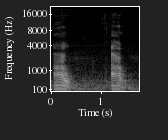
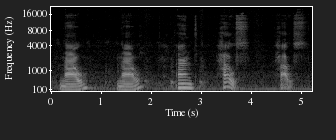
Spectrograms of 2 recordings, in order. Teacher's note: if you start with the sound A and glide to the sound U, you get the diphthong ow, ow. You can find it in now, now, and house, house.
